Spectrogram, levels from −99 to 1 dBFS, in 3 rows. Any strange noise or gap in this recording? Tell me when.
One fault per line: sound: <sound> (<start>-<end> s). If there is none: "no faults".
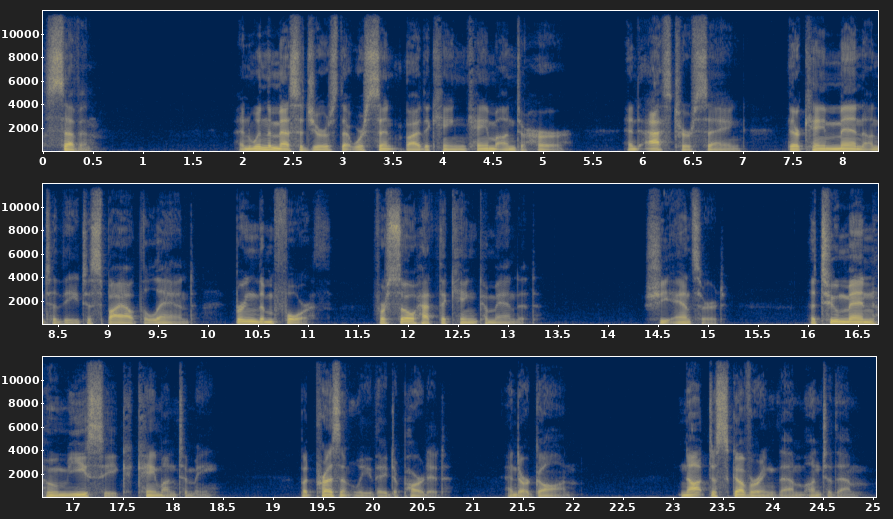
no faults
